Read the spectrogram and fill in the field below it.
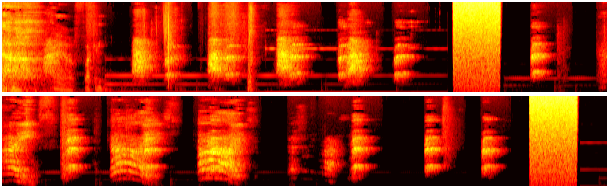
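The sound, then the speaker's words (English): Dogs bark over and over in a steady run of short, whining yelps. Two loud bursts of harsh static cut through partway and at the end. “Fucking dogs, man.”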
